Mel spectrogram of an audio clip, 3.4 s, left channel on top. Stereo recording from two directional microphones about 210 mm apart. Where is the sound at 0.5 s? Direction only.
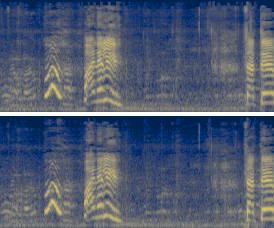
10° right (ahead or behind).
